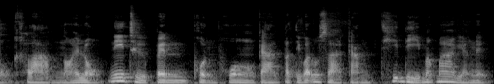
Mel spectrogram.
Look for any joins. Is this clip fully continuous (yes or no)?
no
